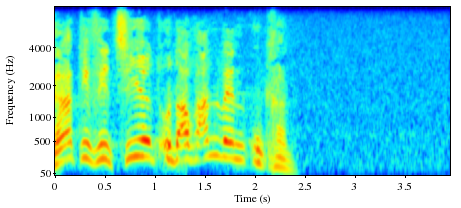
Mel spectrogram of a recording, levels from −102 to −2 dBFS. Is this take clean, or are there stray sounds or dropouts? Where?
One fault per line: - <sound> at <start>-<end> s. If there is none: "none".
none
